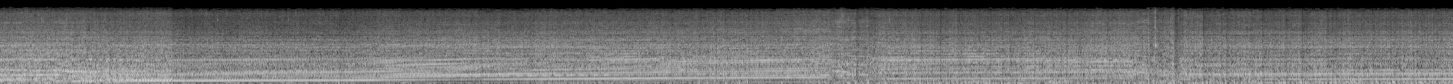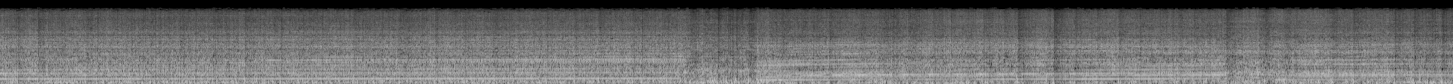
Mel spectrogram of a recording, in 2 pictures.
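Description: Suzuki GT550 two-stroke triple motorcycle engine pulling up through the gears, its pitch rising steadily and dropping at each change about a third of the way in and again a few seconds later, then holding a steady cruise with two more dips in engine speed near the end. Wind rushes over the onboard microphone throughout.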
